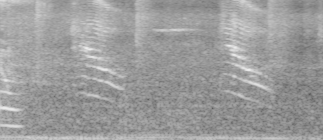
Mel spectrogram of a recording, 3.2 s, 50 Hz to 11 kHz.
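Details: Stray cat from a local neighbourhood, 2019, Samsung Galaxy S9+ recording: quick sequence of short, sliding meows, several per second, with a brief squeaky high note between them and low road noise underneath.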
